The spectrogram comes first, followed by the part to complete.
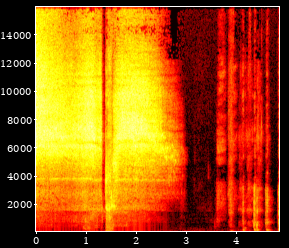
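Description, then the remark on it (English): A loud, steady sizzle hisses for about three seconds with a brief catch partway through, then cuts out and a person starts talking. “Good sizzle. That's fun.”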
